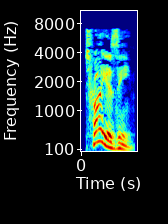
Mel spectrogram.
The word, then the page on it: triazine: British English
